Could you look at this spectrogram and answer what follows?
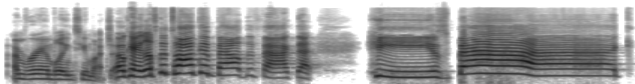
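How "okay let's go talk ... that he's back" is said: loud, excited yell with "back" stretched out. Speaking to the audience about someone coming back, excited yelling. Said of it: "I'm yelling that because I'm excited".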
